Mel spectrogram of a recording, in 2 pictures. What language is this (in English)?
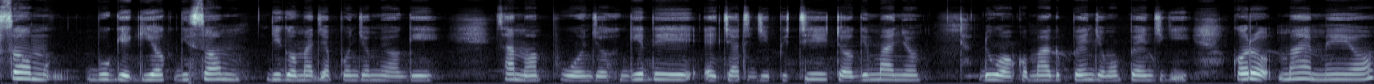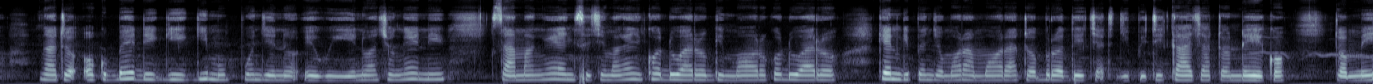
Luo (Kenya and Tanzania)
